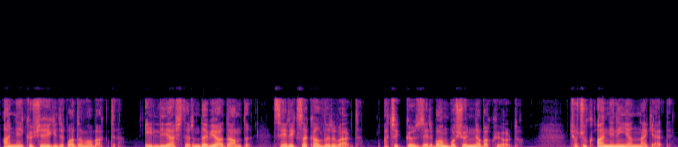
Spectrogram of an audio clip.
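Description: A man narrating an audiobook in a measured, even storytelling manner. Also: fairly low pitch, no room sound. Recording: dull lo-fi recording.

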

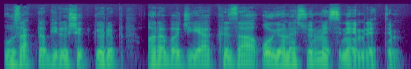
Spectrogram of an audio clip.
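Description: A man calmly narrating a story in a measured audiobook style. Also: mid-range voice, dry recording, clean studio sound.

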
